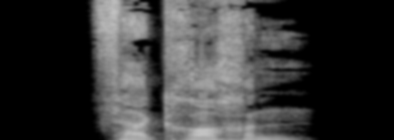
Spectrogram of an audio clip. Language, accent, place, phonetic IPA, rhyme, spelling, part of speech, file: German, Germany, Berlin, [fɛɐ̯ˈkʁɔxn̩], -ɔxn̩, verkrochen, verb, De-verkrochen.ogg
- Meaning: past participle of verkriechen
